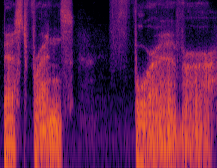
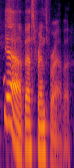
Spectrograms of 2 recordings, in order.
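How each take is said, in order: First: Low, very slow, ominous raven pledge; deep, drawn-out bird vow; Agfa. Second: High, loud, eager agreement; excited high-pitched best-friend pledge; Valka. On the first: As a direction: drag each word out low for the close-up. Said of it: "the camera zooms in on him". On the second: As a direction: agree loudly and high, full of devotion. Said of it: "He goes". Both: Acted.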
